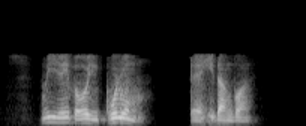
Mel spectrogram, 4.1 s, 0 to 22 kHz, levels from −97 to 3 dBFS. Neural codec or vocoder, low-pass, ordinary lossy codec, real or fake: codec, 16 kHz, 0.5 kbps, FunCodec, trained on Chinese and English, 25 frames a second; 3.6 kHz; MP3, 24 kbps; fake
